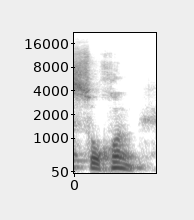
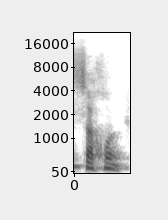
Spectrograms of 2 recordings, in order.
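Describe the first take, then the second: First: The first syllable has a 'u' vowel. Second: The first syllable has an 'a' vowel. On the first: "सीन पर पेश, खे पर पेश और नून साकिन" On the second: "सीन पर जबर, खे पर पेश और नून साकिन"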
